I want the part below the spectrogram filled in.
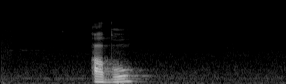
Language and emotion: Russian, neutral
